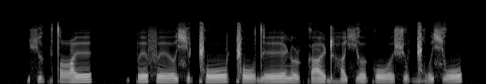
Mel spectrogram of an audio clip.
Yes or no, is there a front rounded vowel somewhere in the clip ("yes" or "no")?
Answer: yes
